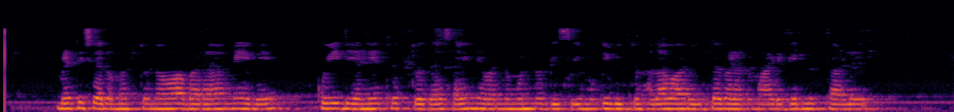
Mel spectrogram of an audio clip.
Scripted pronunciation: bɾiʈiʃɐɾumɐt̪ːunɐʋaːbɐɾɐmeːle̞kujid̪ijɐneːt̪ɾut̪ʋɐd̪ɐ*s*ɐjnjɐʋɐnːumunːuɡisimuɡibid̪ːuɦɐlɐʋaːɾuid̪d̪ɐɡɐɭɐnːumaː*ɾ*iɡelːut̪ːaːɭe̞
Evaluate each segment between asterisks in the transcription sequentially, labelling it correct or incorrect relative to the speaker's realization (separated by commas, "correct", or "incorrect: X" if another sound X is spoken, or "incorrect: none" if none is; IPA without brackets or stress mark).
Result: correct, incorrect: ɽ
